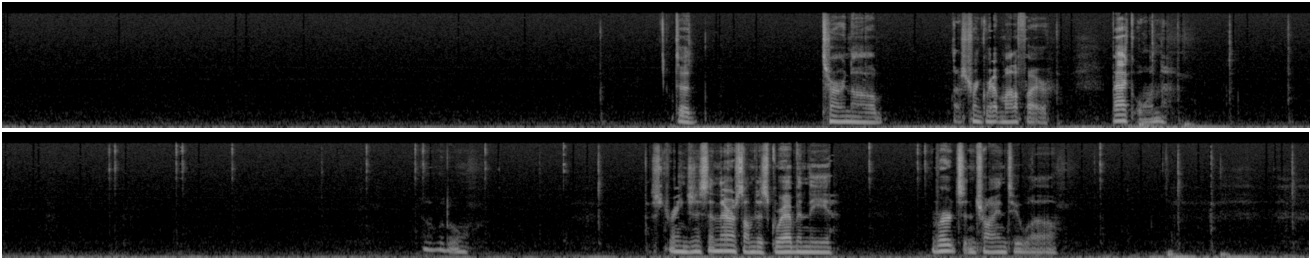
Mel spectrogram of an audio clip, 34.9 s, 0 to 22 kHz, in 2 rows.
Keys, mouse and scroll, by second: 9.2 middle click, 12.9 middle click, 14.8-15.3 scroll up 1, 15.3 shift+middle click, 15.9-16.4 scroll up 1, 16.4 middle click, 18.8 click, 18.9 click, 19.8 click, 19.8 click, 20.5 click, 22.9 click, 23.1 click, 23.9 click, 25.4 middle click, 27.1 click, 29.6 click, 29.8 click, 30.4 click, 32.6 scroll up 1, 33.1 shift+middle click, 33.9-34.7 scroll up 1, 34.7 middle click.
